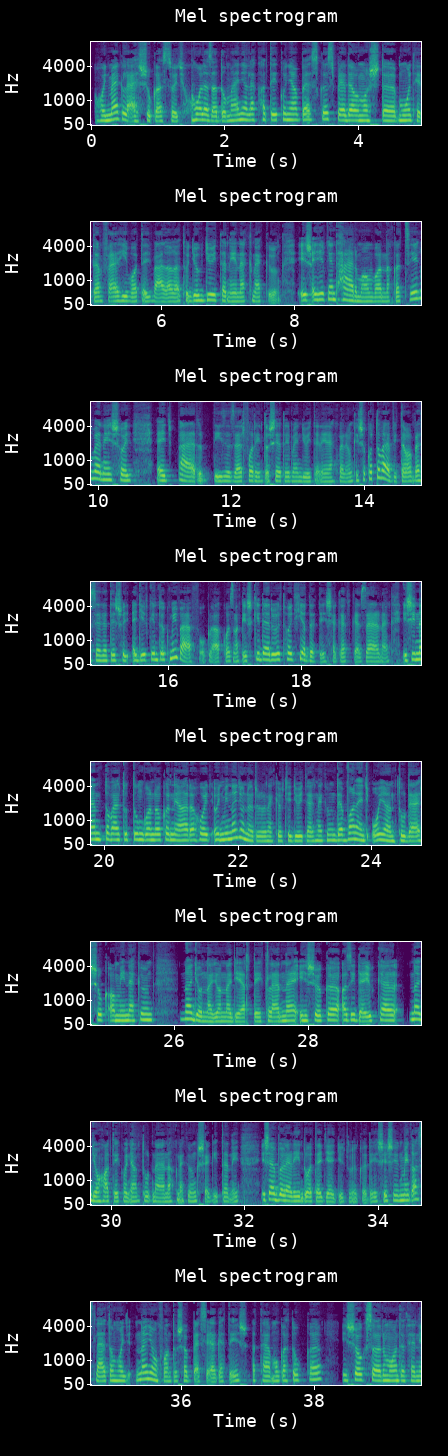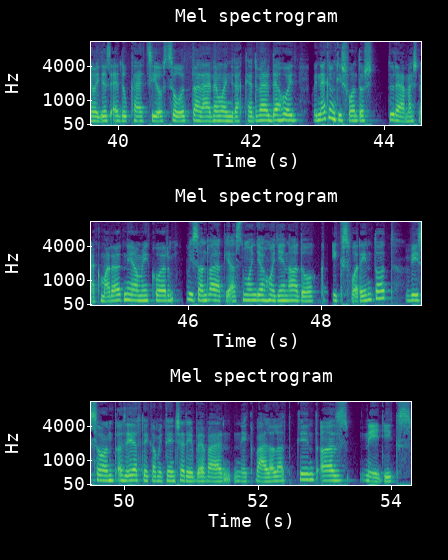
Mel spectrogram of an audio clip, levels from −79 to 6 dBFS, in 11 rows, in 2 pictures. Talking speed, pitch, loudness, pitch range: 160 wpm, 195 Hz, -14 LUFS, 180-220 Hz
